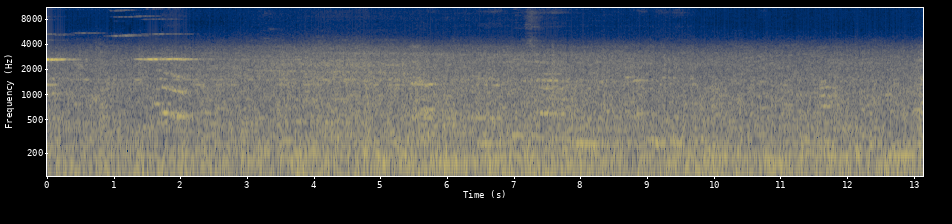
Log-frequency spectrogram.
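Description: Two short high-pitched squeals in the first two seconds, then a steady din of traffic and a busy transit stop.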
